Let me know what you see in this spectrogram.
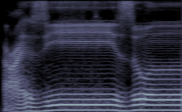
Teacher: Sehingga kita baca samar dan berdengung. Samarkan tanwinnya. Azizul. Nah, kita dengungkan sepanjang 2 harokat. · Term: ikhfa hakiki ausat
